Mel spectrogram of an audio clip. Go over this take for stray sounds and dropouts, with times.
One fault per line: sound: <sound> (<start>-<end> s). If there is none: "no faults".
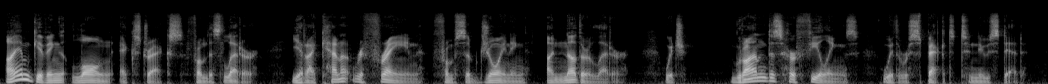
no faults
